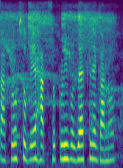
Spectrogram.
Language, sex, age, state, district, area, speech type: Assamese, female, 18-30, Assam, Lakhimpur, rural, spontaneous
